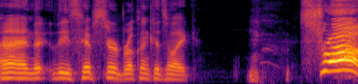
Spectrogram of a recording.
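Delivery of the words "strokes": very loud, high, indignant angry crowd yell. Retelling a crowd answering a comedian's question: imitating an angry crowd. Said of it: "Like, angry, not getting that I'm joking".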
